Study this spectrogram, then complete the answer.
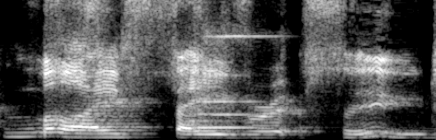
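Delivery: loud, slow monster voice; drawn-out, booming storybook beast; Gruffalo. Acted. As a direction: savour it heavily, as a hungry monster. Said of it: "the Gruffalo said".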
